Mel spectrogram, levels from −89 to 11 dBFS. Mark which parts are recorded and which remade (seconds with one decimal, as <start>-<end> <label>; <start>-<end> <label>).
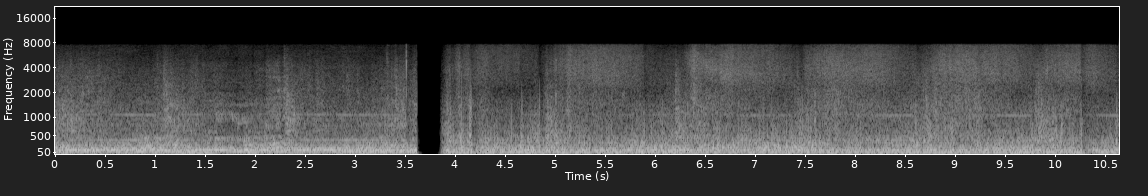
0.0-1.5 recorded; 1.5-2.3 remade; 2.3-10.6 recorded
